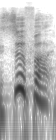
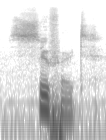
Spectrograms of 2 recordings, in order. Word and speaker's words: Seufert: Yes, it's German, so you have to say it like you're yelling at me. Seufert. No, but it's Seufert.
